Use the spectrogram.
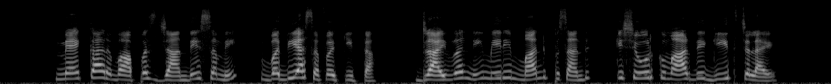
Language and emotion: Punjabi, happy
